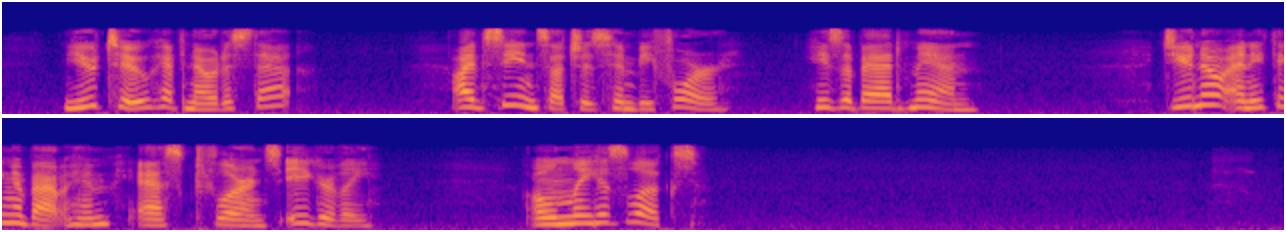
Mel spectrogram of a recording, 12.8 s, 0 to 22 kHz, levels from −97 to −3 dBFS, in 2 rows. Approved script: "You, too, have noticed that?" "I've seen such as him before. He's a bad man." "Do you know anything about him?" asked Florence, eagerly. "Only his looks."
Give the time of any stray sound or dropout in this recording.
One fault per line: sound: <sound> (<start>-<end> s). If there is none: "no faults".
no faults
